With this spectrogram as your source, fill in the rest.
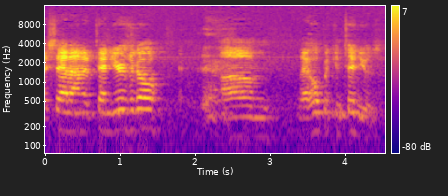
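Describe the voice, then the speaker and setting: A man's high-pitched voice, with fairly even intonation, comes through noticeable background noise. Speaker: city council member and coach. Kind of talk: candidate statement at public forum. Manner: halting, many fillers.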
